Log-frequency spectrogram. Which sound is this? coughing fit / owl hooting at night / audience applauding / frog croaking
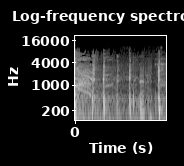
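coughing fit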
